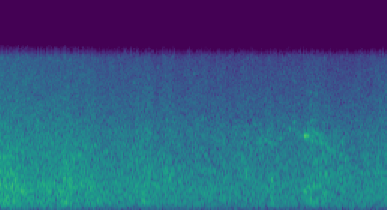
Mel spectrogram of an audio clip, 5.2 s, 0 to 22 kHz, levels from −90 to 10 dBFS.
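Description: From 0.05 s to 2.76 s the speech shows automatic gain falling. The gain control judged the input too loud, or its background noise too strong, and lowered its gain gradually by about 8 dB, so the voice and its background sink together. On a waveform, the envelope tapers steadily across that stretch. A spectrogram shows all bands dimming at once, below a ceiling at 8 kHz that the call path's band limit sets for the whole clip.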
